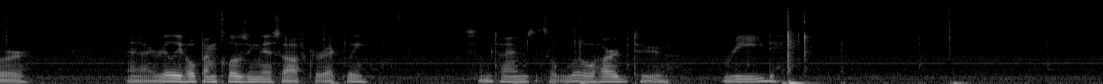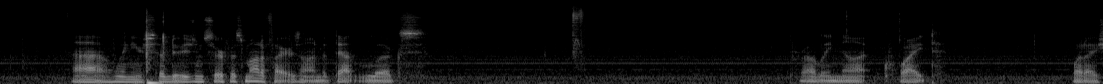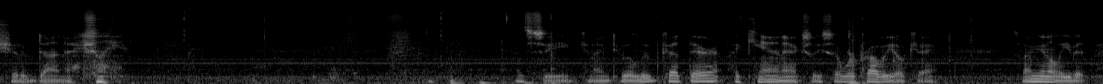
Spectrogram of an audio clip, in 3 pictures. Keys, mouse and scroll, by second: 0.4 middle click, 3.2 click, 4.0 shift+click, 5.6 click, 6.6 shift+click, 7.8 click, 8.2 f, 9.4 click, 10.7 shift+click, 11.4 click, 12.8 f, 13.5 scroll down 1, 14.1 middle click, 20.4 middle click, 25.0 middle click, 27.7 ctrl+r, 32.1 middle click.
